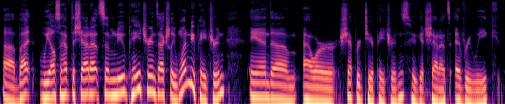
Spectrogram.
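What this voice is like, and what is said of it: Sick, under-the-weather voice. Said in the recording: “you can probably tell by my voice still that I'm still a little under the weather. COVID decided to punch me in the face”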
